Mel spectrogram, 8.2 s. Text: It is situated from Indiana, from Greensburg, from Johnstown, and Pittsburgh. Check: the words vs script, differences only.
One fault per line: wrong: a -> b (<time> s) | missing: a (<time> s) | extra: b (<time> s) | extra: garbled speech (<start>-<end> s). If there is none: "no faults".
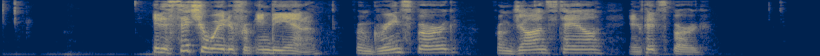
no faults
